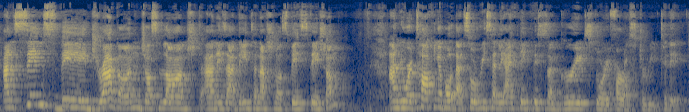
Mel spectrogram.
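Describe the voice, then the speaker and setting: A woman reading a children's book aloud in an expressive way, stopping to put questions to young listeners. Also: medium pitch, moderate pace. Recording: roomy, echoey home-style video recording.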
